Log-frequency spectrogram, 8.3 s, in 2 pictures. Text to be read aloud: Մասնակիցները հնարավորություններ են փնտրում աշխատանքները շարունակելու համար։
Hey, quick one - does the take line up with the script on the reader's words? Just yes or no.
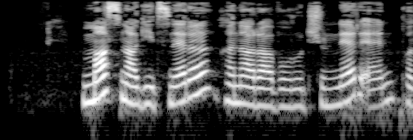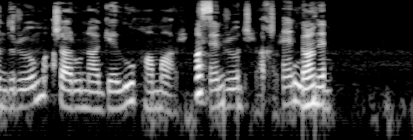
no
